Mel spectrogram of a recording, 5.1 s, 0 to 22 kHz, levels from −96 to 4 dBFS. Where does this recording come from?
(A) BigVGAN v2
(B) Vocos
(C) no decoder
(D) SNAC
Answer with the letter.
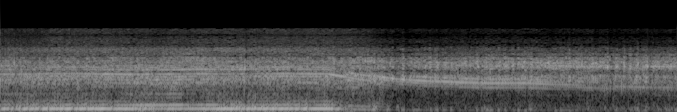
C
